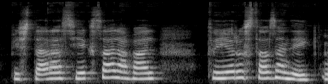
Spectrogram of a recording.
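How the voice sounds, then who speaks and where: A high-pitched woman's voice with an Isfahani accent, flat monotone intonation and a moderate pace. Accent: Isfahani accent in Persian. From Russia. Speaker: Persian learner, interviewee. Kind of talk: interview.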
